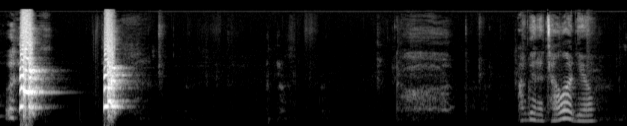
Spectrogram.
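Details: Siberian Husky complaining indoors at not being allowed on the bed: two loud, harsh bark-like vocal bursts about a second apart, then a faint murmur and a person's voice near the end.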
